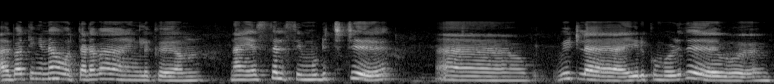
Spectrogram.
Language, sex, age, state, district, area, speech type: Tamil, female, 60+, Tamil Nadu, Nagapattinam, urban, spontaneous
